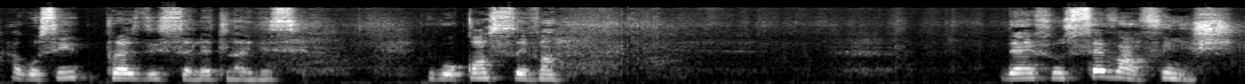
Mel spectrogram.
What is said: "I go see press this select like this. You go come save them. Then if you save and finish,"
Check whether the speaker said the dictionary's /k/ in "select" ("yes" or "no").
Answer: no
